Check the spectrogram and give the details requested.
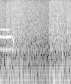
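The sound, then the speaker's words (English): A kitten gives a couple of short, high-pitched meows, one at the start and a faint squeak near the end, over a steady low background rumble. “Castillo notices the kitten. What's that doing here? Evidence.”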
